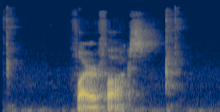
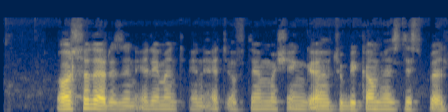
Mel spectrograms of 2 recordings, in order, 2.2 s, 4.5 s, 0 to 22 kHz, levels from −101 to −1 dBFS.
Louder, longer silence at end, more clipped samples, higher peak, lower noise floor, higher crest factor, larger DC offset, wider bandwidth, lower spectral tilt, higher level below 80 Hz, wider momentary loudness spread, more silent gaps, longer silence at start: second, -28 LUFS vs -23 LUFS; first, 0.45 s vs 0 s; neither; second, -10 dBFS vs -2 dBFS; about the same, -64 dBFS vs -64 dBFS; about the same, 20 dB vs 22 dB; neither; first, 16.5 kHz vs 11 kHz; second, -5 dB/octave vs -7 dB/octave; about the same, -62 dBFS vs -66 dBFS; first, 22 LU vs 15 LU; neither; second, 0.05 s vs 0.55 s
